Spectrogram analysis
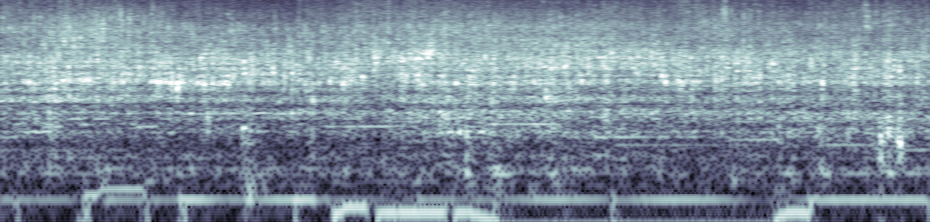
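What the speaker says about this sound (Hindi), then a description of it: "हमने इसको बिल्कुल हल्का सा फ्राई करना है।" Fish pieces fry lightly in oil with a dense, steady hiss, close and even throughout, with faint low hum underneath.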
